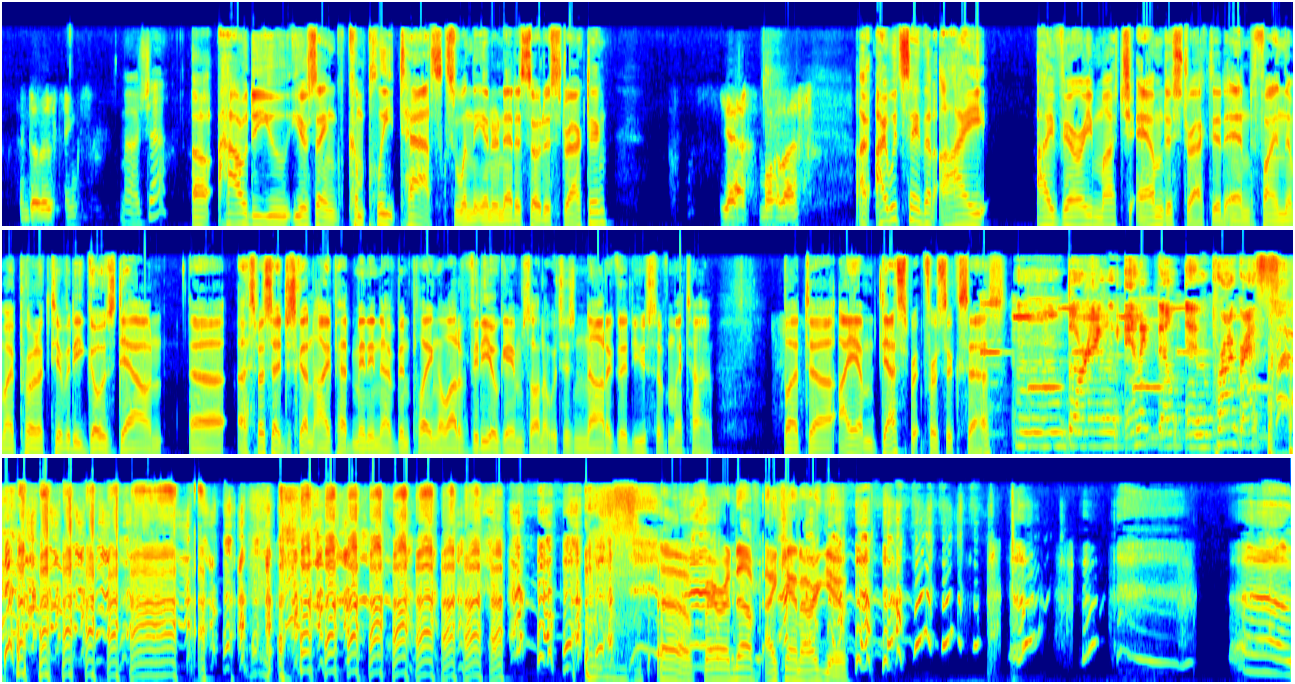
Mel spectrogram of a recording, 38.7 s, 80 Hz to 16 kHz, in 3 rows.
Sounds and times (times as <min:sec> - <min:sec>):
Speech: 0:00.2 - 0:06.1, 0:07.2 - 0:20.0, 0:20.7 - 0:25.5, 0:32.4 - 0:34.3.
